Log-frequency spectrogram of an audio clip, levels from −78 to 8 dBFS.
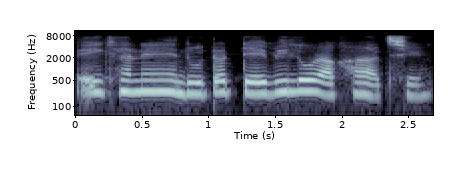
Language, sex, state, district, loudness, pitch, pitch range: Bengali, female, West Bengal, Alipurduar, -15 LUFS, 235 Hz, 215-250 Hz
